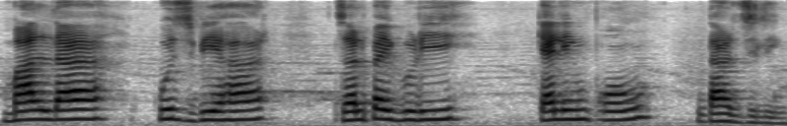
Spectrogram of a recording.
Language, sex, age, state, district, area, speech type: Nepali, female, 60+, West Bengal, Kalimpong, rural, spontaneous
